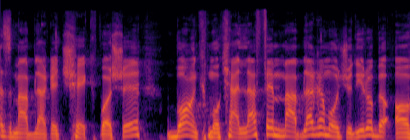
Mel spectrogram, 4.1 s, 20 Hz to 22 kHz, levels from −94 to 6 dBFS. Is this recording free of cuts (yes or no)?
yes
